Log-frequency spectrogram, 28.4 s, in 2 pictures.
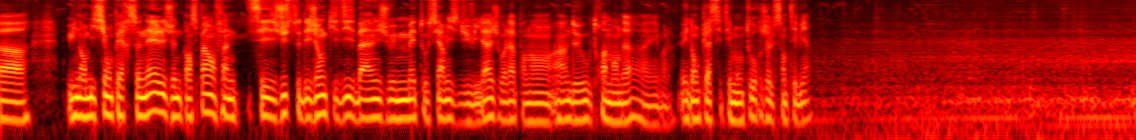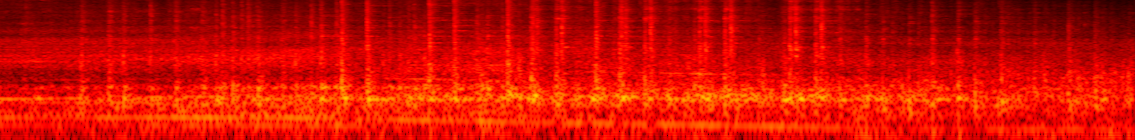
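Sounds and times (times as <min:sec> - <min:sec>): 
speech: 0:00.3 - 0:10.4
train running on a single-track railway line: 0:05.6 - 0:28.3
wheels clacking over rail joints: 0:09.4 - 0:28.3.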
